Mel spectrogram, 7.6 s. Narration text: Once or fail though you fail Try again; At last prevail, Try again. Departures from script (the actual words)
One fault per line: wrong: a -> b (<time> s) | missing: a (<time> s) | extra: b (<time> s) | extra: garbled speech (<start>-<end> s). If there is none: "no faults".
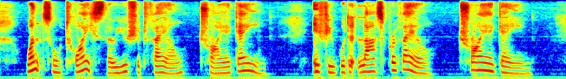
wrong: fail -> twice (0.8 s)
extra: should (1.7 s)
extra: If you would (4.2 s)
